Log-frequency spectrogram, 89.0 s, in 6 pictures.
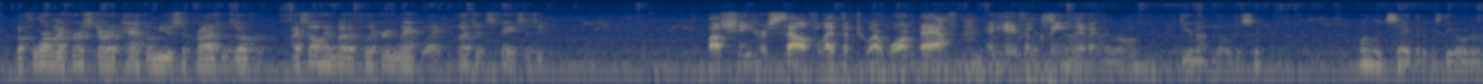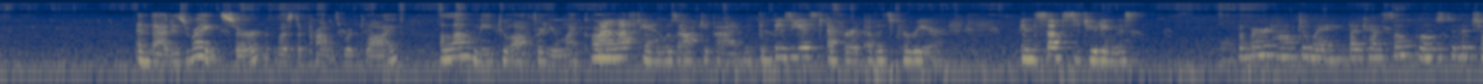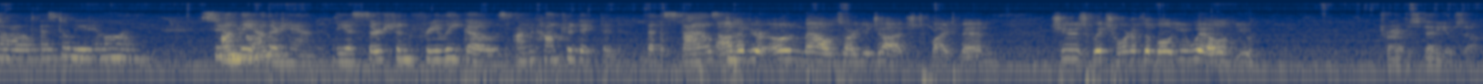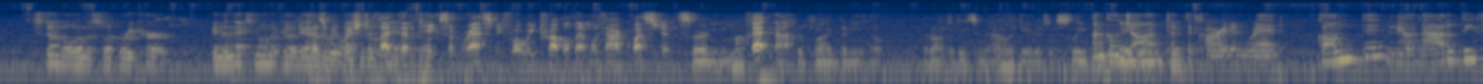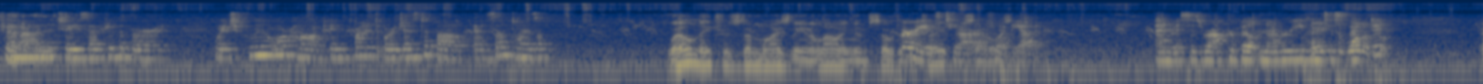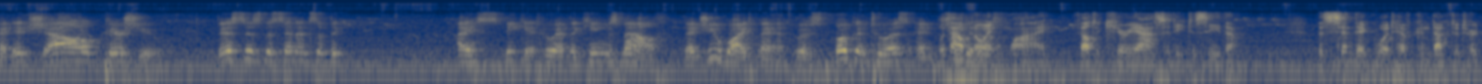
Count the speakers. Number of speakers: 8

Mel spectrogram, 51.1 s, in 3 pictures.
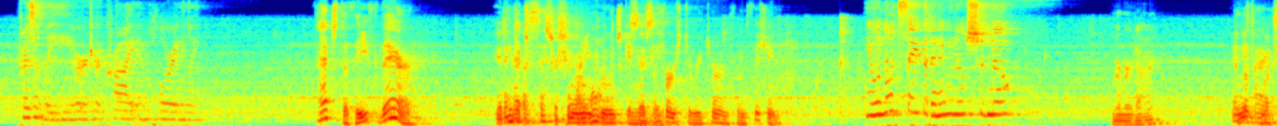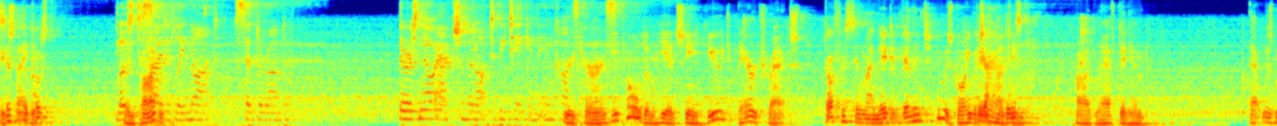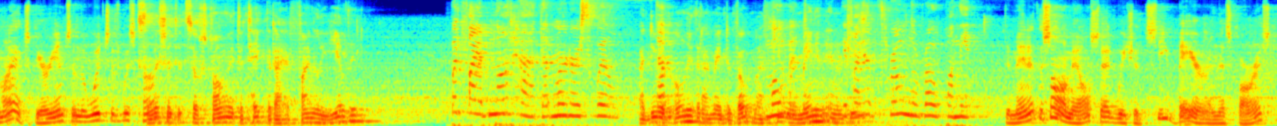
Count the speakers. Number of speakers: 3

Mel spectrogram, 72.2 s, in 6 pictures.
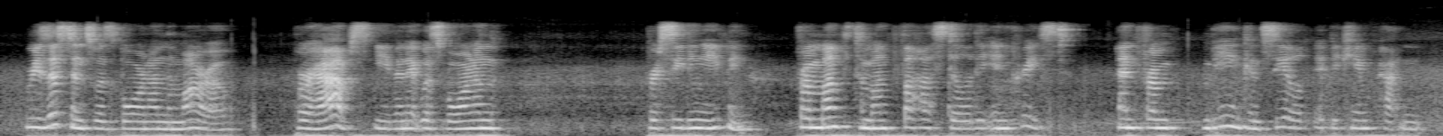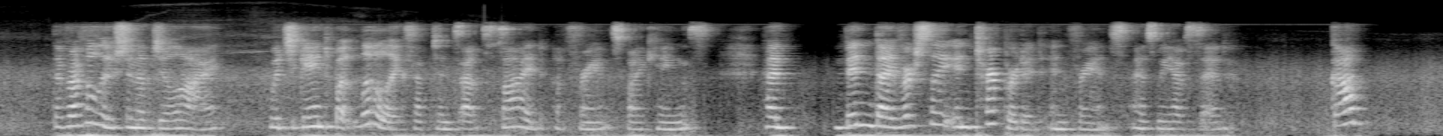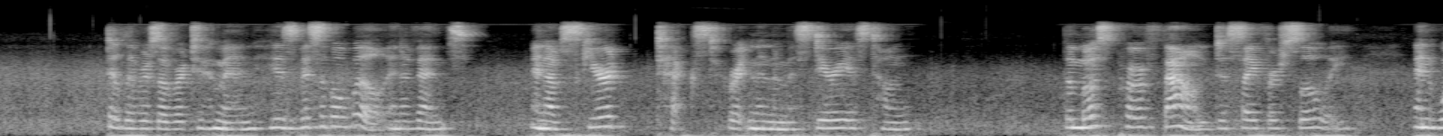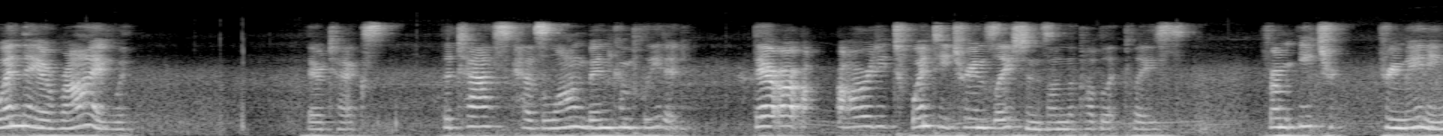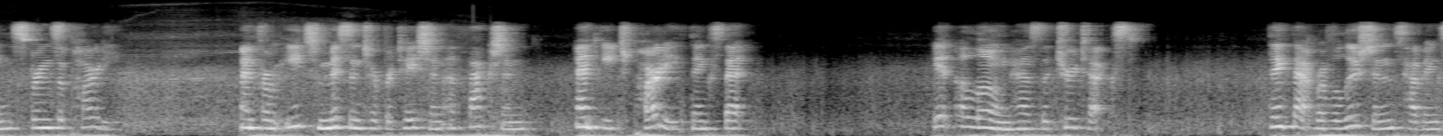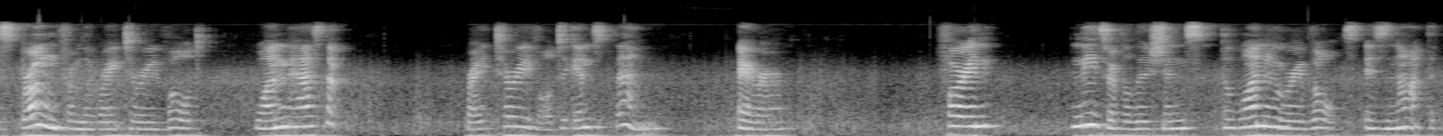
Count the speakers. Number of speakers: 1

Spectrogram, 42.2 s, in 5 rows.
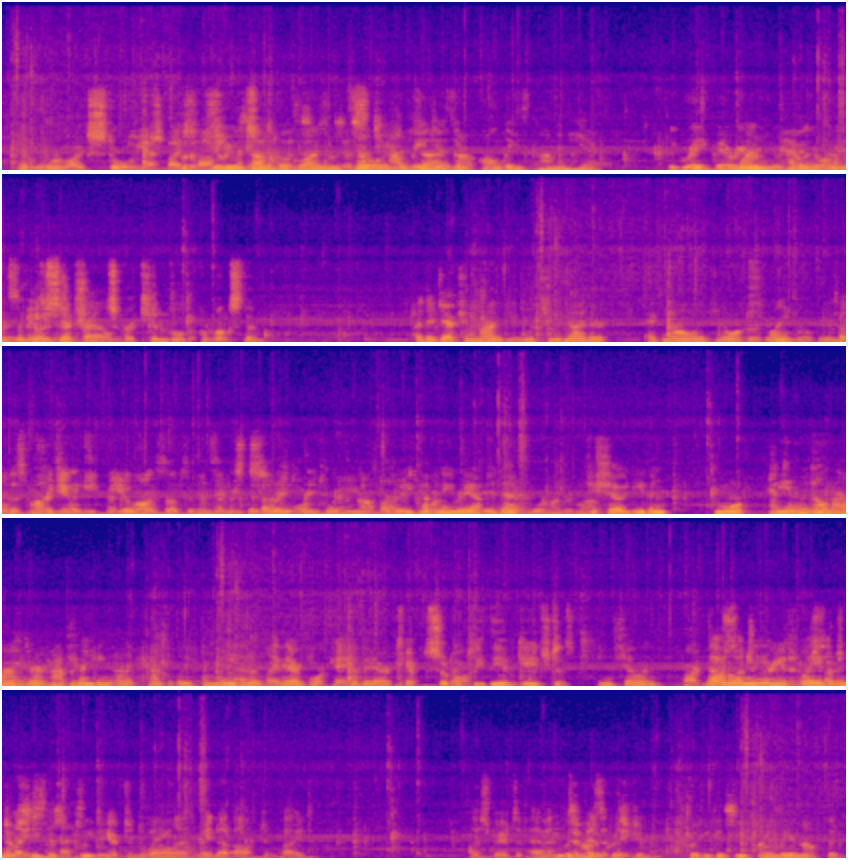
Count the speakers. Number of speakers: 6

